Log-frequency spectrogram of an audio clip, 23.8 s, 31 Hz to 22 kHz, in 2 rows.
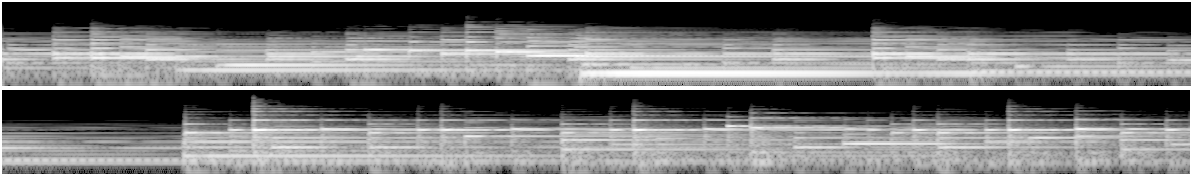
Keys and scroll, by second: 6.0 BackSpace, 8.9 ., 9.5 7, 9.7 5, 10.1 Return, 13.4 2, 14.0 5, 14.3 Return.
